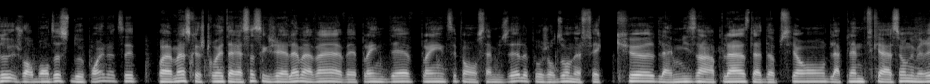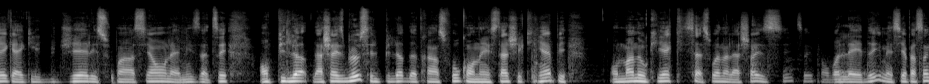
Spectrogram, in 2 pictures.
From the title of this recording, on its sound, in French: en direct de Stratégies PME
